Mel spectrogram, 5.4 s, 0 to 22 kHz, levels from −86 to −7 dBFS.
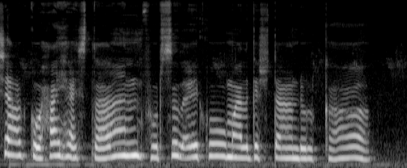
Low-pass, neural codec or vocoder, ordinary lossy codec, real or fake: none; none; none; real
